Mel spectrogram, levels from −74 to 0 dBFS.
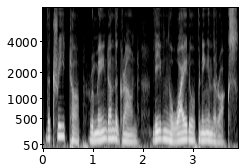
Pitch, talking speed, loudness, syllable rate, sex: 115 Hz, 215 wpm, -15 LUFS, 5.5 syllables/s, male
